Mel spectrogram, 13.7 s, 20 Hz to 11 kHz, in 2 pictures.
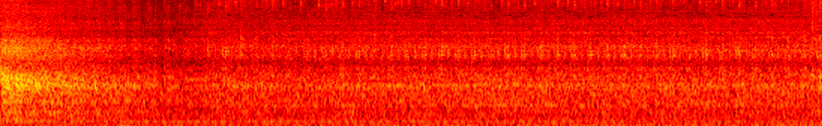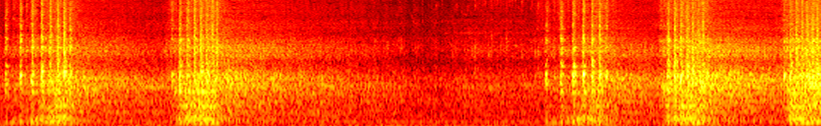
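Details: VW T4 2.5L with intermittent rough running when cold, smelling rich: uneven idle with irregular heavier lumps; cylinder one wet, intake valve suspected staying open, later found to be a broken cylinder one intake valve spring.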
